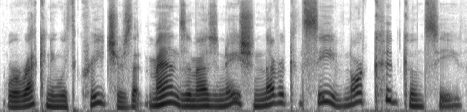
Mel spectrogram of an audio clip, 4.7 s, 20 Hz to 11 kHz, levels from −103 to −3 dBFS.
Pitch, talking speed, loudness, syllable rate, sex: 160 Hz, 140 wpm, -19 LUFS, 5.6 syllables/s, male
